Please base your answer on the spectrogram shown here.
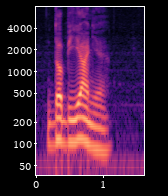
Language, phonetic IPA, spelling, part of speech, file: Polish, [ˌdɔbʲiˈjä̃ɲɛ], dobijanie, noun, Pl-dobijanie.ogg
